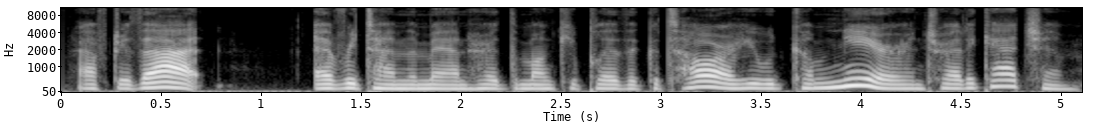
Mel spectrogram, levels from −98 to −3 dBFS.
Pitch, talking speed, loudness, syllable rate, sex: 170 Hz, 245 wpm, -19 LUFS, 5.9 syllables/s, female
